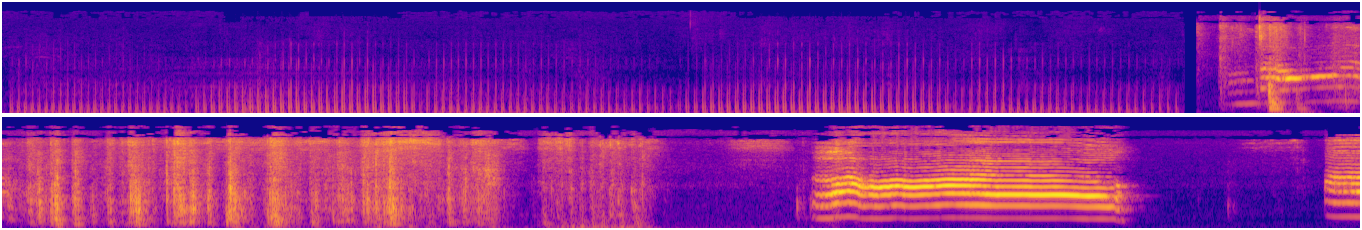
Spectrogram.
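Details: Cat from a Douyin compilation purring in low rhythmic pulses for about six seconds, then rustling and handling noise, then one long drawn-out meow near the end.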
